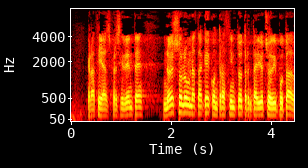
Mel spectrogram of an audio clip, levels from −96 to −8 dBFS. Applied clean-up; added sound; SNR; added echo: none; none; none; none.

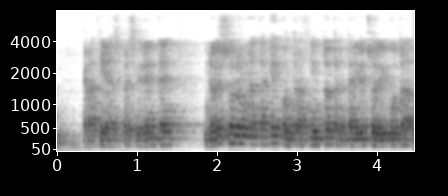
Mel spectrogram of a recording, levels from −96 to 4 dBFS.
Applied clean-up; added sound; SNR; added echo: none; none; none; reverberation time 0.7 s.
